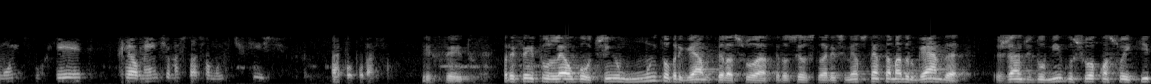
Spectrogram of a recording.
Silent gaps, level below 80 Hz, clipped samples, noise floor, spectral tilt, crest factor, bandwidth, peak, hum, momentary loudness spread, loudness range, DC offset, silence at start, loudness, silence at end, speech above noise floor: none; -62 dBFS; under 0.1%; -55 dBFS; -9.5 dB/octave; 20 dB; 4.1 kHz; 0 dBFS; none; 18 LU; 10 LU; under 0.1%; 0 s; -19 LUFS; 0 s; 35 dB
